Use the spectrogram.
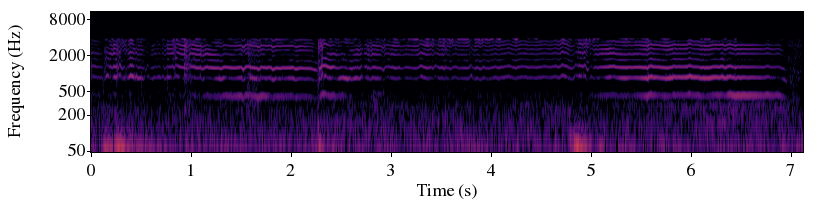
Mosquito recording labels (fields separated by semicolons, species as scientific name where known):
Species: mosquito; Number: one; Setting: cup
